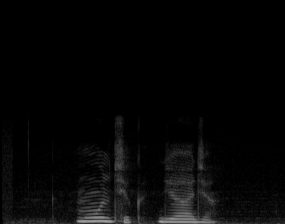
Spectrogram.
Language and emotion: Russian, sad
